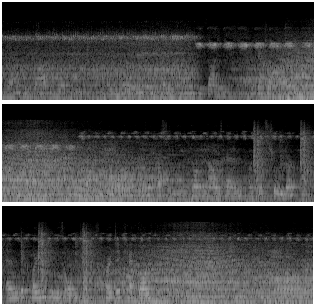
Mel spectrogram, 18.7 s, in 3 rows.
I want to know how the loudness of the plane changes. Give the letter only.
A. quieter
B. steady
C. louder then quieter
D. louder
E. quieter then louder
E.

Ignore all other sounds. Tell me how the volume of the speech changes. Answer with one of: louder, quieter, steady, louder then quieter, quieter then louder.
louder.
